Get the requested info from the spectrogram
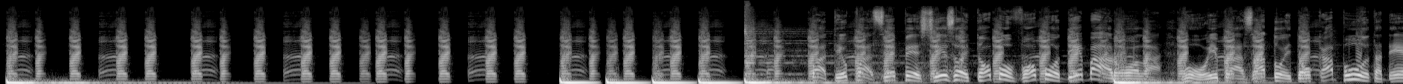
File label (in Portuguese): especial funk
